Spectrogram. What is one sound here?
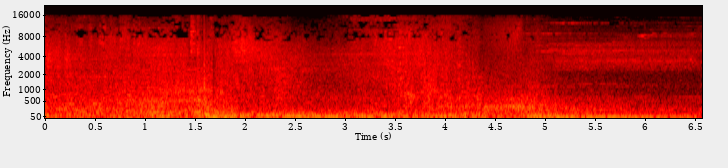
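A loud magical explosion roars and crackles.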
